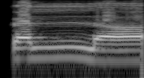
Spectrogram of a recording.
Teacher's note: کاف لام زبر کل، لام کھڑا زبر لا، کلا. لام کو ہم ایک الف تک کھینچ کر پڑھیں گے کیونکہ یہاں پہ الف مدہ ہو رہا ہے. الف مدہ اس لیے ہو رہا ہے کہ الف سے پہلے زبر آ گیا ہے.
